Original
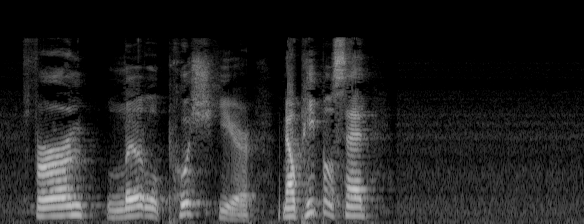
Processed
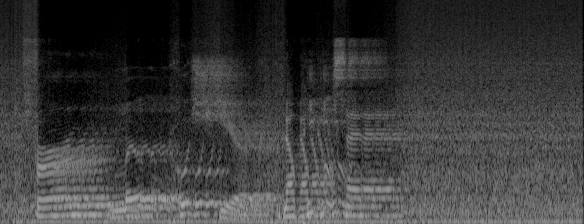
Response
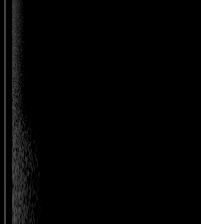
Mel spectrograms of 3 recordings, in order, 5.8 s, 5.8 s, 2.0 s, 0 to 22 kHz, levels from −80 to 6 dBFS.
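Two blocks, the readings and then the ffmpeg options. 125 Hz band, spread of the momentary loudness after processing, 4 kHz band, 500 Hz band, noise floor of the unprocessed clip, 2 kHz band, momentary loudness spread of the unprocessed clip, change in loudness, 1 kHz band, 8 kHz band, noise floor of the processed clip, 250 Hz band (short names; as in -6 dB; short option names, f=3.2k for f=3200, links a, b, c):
-0.5 dB, 4 LU, -3.5 dB, -9.5 dB, -52 dBFS, -6.0 dB, 12 LU, -9.0 dB, -10.5 dB, -5.5 dB, -35 dBFS, -5.5 dB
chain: -filter_complex "[0:a]aeval=exprs='val(0)+0.5*0.0266*sgn(val(0))':c=same,aeval=exprs='val(0)+0.00562*(sin(2*PI*50*n/s)+sin(2*PI*2*50*n/s)/2+sin(2*PI*3*50*n/s)/3+sin(2*PI*4*50*n/s)/4+sin(2*PI*5*50*n/s)/5)':c=same,asplit=2[a][b];[b]aecho=0:1:140|245|323.8|382.8|427.1:0.631|0.398|0.251|0.158|0.1[c];[a][c]amix=inputs=2:normalize=0,acrossover=split=150[d][e];[e]acompressor=threshold=-28dB:ratio=10[f];[d][f]amix=inputs=2:normalize=0"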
